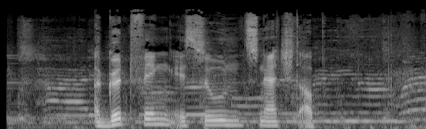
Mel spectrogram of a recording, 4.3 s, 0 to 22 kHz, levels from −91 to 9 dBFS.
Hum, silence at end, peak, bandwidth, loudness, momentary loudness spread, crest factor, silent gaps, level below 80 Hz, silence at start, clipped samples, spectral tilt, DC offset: none; 0 s; -2 dBFS; 16 kHz; -21 LUFS; 16 LU; 20 dB; none; -50 dBFS; 0.05 s; under 0.1%; -4 dB/octave; under 0.1%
